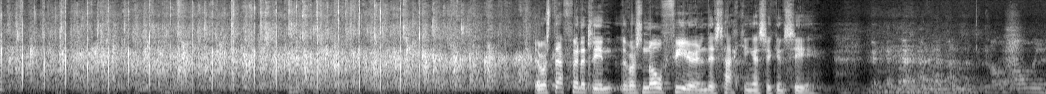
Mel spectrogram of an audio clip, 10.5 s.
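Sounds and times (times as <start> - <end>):
crowd clapping: 0.0 - 5.9
laughter: 1.3 - 3.9, 8.5 - 10.4
speech: 5.4 - 9.2.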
